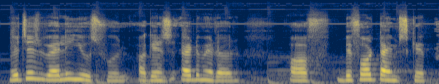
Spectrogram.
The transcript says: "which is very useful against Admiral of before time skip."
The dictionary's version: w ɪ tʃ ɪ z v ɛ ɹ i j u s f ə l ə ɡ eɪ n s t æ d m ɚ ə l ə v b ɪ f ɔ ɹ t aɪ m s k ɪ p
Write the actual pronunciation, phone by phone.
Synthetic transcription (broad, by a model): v ɪ tʃ ɪ z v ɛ l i j u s f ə l ə ɡ eɪ n s t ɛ d m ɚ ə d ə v b ɪ f ɔ ɹ t aɪ m s k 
